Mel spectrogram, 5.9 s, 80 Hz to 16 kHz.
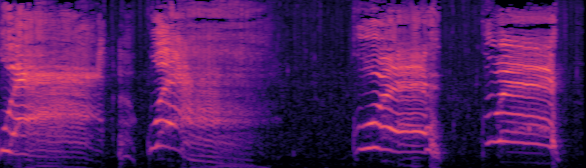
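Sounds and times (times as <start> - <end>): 
person yelling wordless shouts: 0.0 - 2.4, 3.6 - 5.7.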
